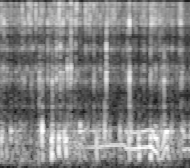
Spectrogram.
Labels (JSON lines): {"label": "biophony, cascading saw", "recorder": "HydroMoth"}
